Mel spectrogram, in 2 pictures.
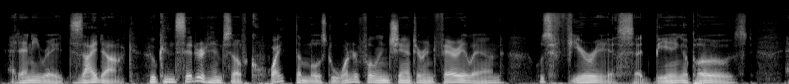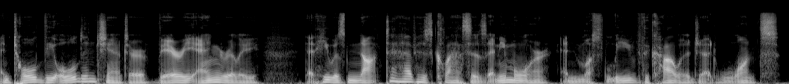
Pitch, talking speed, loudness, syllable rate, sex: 85 Hz, 165 wpm, -19 LUFS, 4.9 syllables/s, male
